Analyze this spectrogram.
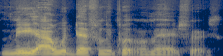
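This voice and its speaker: Man, low-pitched, dry close sound, casual podcast chat, rambling filler phrases. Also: fast, no echo. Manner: loose, repeats "you know what I'm saying". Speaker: podcast guest.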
